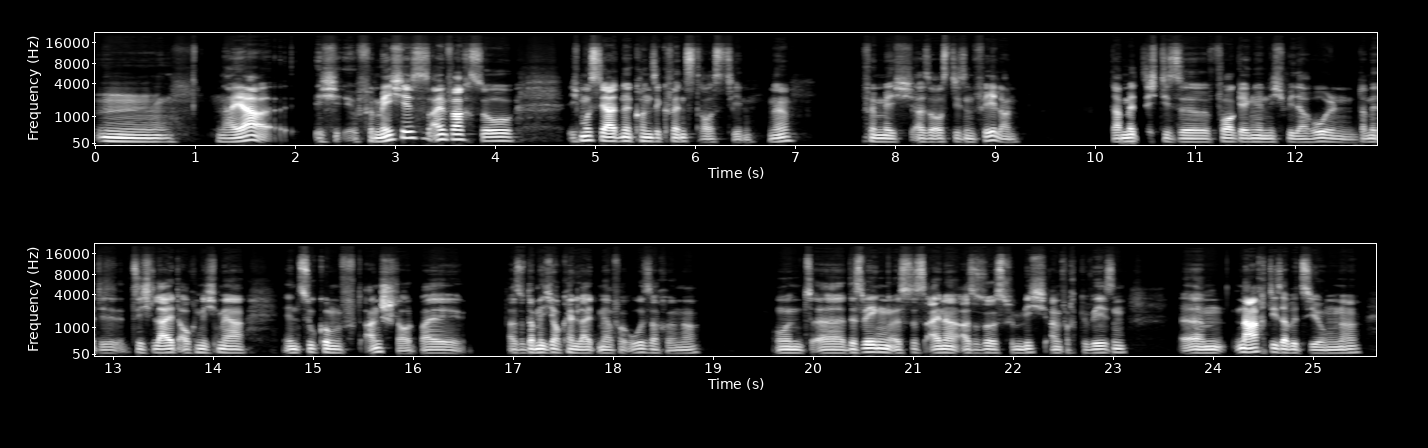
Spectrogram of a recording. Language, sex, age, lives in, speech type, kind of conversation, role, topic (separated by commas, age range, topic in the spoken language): German, male, 25-29, Germany, conversation, podcast, guest, Wie hilft dir die Reflexion nach Fehlern ganz konkret weiter?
